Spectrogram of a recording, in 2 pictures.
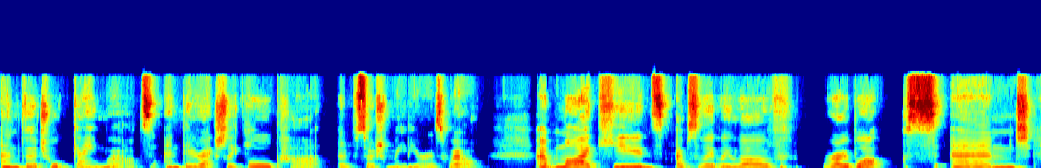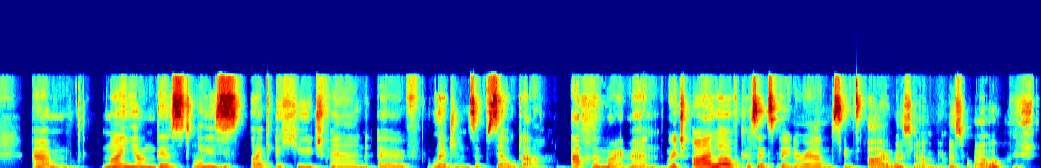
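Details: Adult woman speaking; Normal adult speech.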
